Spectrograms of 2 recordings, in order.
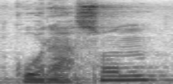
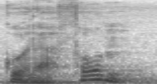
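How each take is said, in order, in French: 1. Le z se prononce comme un s. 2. Le z se prononce comme un th. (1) "ou sonne normal" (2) "ou fait Z là sonne feta"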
